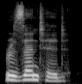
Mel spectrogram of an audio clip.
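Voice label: "resented", US English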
